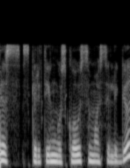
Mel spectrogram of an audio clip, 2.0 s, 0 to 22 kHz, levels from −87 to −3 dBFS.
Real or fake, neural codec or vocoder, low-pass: real; none; 7.2 kHz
